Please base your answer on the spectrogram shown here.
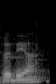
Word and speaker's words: Vidya: It's not a silent Y.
